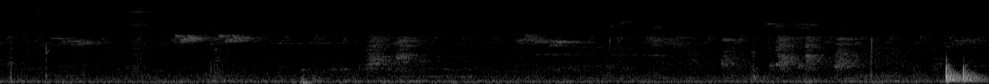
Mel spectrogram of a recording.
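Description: Faint outdoor background with scattered short, high, distant animal calls.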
